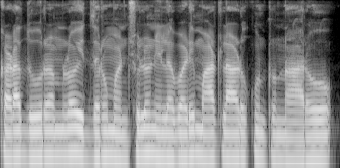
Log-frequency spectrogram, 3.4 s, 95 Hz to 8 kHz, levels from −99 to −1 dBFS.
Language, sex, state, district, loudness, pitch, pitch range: Telugu, male, Telangana, Hyderabad, -17 LUFS, 120 Hz, 115-125 Hz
